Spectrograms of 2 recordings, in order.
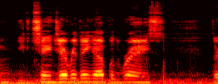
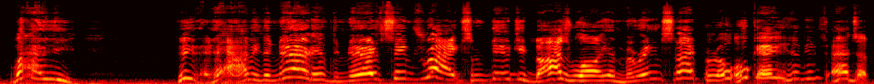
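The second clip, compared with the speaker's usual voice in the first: much higher, naive mock voice; gullible boomer; 9 semitones higher than usual. Boomers accepting the Oswald story, high and naive. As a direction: sound like someone swallowing the official story. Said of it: "and they're".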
